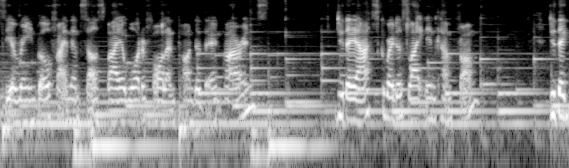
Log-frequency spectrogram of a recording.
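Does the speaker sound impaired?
No.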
